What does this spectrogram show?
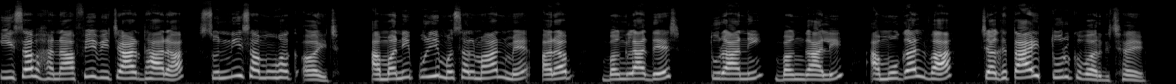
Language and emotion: Maithili, neutral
